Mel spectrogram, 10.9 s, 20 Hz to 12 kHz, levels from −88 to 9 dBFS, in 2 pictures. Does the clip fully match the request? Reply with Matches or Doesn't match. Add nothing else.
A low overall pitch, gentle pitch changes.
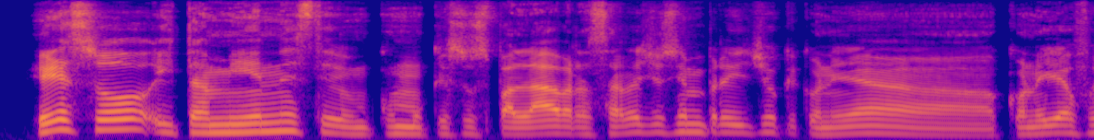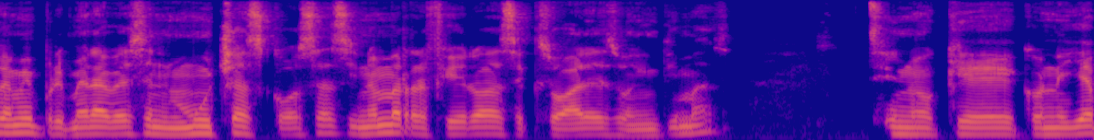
Doesn't match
